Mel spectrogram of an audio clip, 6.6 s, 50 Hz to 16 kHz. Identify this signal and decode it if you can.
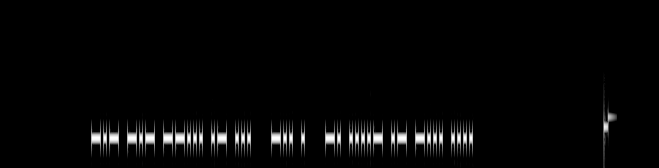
Morse code, heard as a keyed tone, about 40 wpm, 700 Hz. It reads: KK7AS DE N4ABH
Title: USA Callsign DE Callsign - 5 Characters - 40wpm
